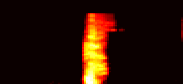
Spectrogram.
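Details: Person recovering from an ailment, coughing a lot while studying at night: a single short, dry cough burst in a quiet room.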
